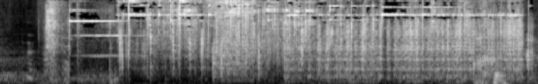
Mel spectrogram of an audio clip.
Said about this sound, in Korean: 동전 너무, 너무 굴렸다. 지금 귀가 막 쩌렁쩌렁하네.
